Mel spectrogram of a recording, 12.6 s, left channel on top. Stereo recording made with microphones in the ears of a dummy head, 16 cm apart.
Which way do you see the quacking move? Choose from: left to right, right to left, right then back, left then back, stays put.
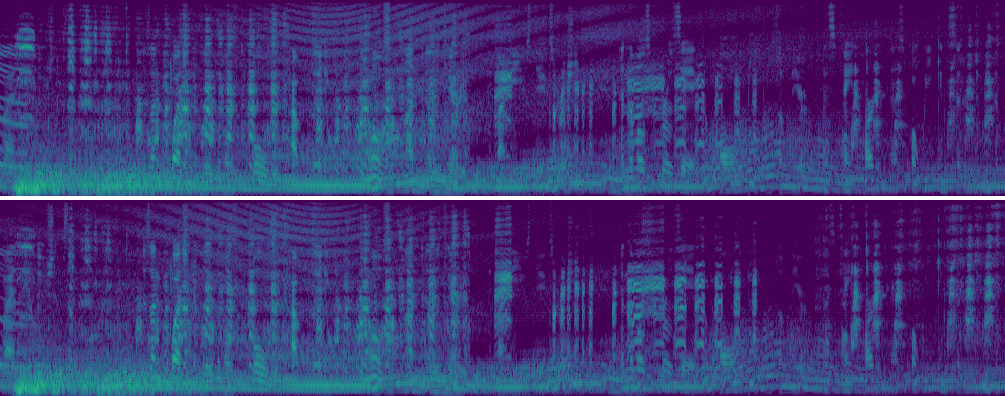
left to right.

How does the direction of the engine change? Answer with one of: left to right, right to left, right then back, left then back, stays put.
right to left.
